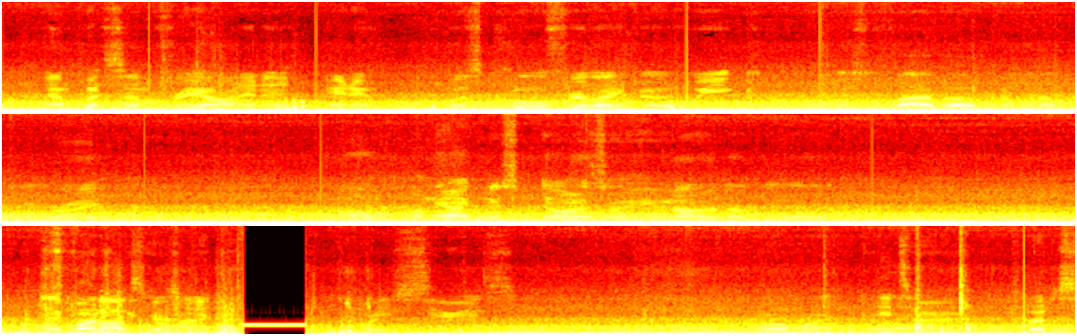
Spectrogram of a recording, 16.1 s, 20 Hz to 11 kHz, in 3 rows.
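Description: Road and engine noise inside the cabin of a moving 1994 Jeep Cherokee: a steady low rumble with a low hum that comes and goes. About twelve seconds in, a short censor bleep replaces the sound.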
